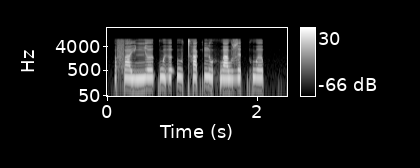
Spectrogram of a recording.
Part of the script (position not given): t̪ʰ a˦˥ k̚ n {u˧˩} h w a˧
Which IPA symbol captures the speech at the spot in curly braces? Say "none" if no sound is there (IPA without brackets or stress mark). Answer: u˧˩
